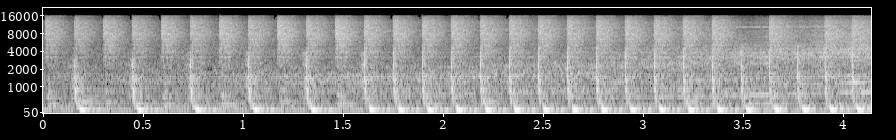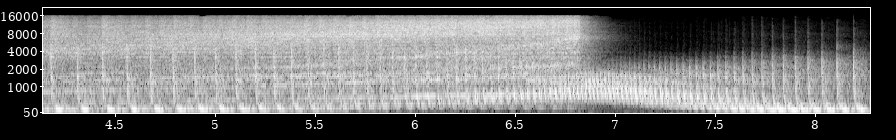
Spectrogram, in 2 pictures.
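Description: Electronic dance music played over hi-fi loudspeakers in the room: a steady beat grows quicker and denser into a build-up with a rising sweep. About seven seconds in, the treble cuts out suddenly and a falling sweep leads back into the beat.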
